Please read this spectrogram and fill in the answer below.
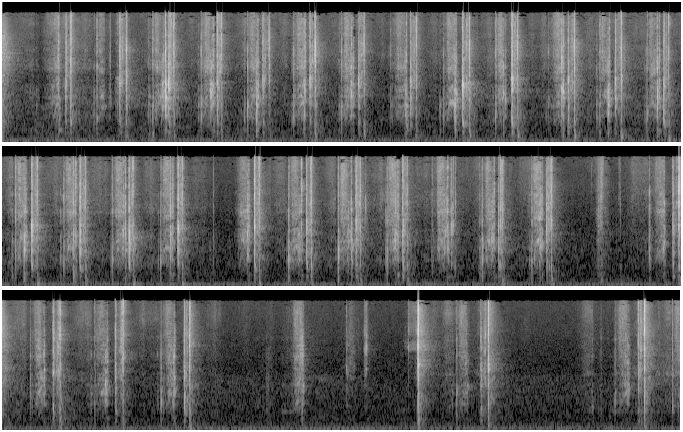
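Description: Game cards dealt one at a time off the deck onto a pile as they are counted, each with a short, crisp snap, about two a second. The snaps thin out to a few near the end.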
